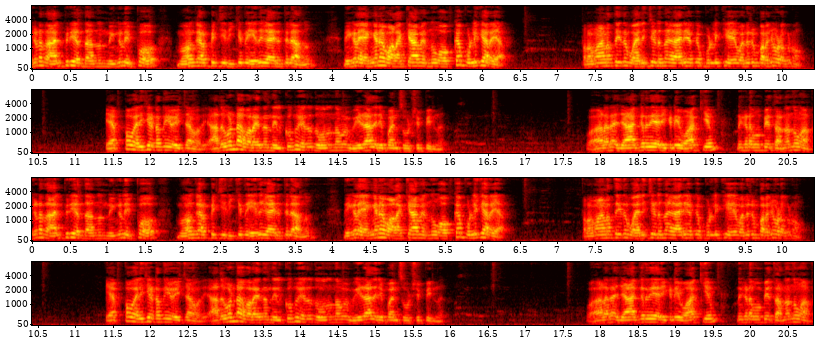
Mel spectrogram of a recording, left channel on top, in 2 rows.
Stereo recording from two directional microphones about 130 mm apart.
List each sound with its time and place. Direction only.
0.0 s a man's voice: 15° right (ahead or behind)
7.3 s a man's voice: 20° right (ahead or behind)
11.3 s speech: 20° right (ahead or behind)
17.8 s speech: 20° right (ahead or behind)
